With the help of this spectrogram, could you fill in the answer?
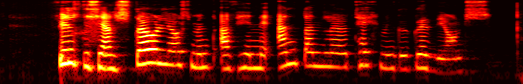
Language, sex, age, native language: Icelandic, female, 13, Icelandic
